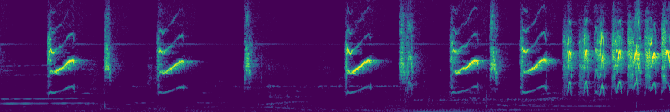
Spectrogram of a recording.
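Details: Sunbird master song for training birds: crisp high upslurred whistled chips about every half second, ending in a quick rattling trill, with a low steady hum below.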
